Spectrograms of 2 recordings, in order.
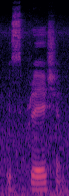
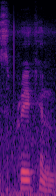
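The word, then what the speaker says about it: sprechen: এটাকে অনেকে স্প্রেশন বলে, আবার অনেকে স্প্রেখেন বলে, দুটেই রাইট। কারণ হচ্ছে অস্ট্রিয়াতে আপনার এটাকে স্প্রেখেন বলে, বা জার্মানির কিছু অঞ্চলে এটাকে স্প্রেখেন বলে, হ্যাঁ, সে হাকে খ উচ্চারণ করে।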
